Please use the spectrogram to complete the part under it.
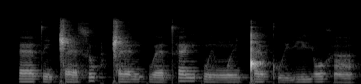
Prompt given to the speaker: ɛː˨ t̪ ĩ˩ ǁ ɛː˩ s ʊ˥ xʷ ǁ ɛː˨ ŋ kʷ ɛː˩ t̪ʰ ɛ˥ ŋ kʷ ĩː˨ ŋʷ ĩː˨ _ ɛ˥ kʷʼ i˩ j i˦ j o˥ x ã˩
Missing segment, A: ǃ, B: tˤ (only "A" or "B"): A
